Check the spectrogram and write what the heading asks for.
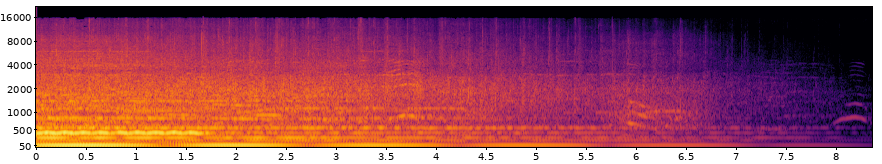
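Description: A live gospel band's final held chord, fading away over about seven seconds.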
